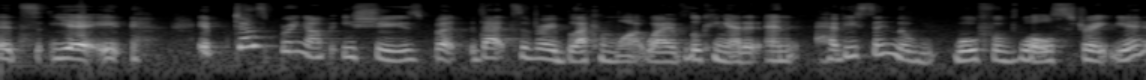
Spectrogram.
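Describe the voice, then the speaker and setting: There is noticeable background noise as a woman talks with an Australian accent. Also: moderate pace. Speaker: book blog interviewer. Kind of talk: interview. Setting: video call.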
